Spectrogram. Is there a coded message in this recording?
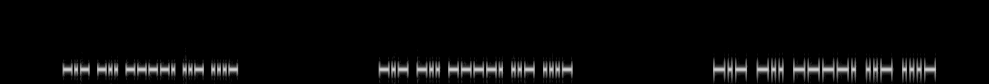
Yes: Morse code from 0.6 to 9.4 s, heard as a keyed tone, about 36 wpm, 700 Hz. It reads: KD9UV KD9UV KD9UV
